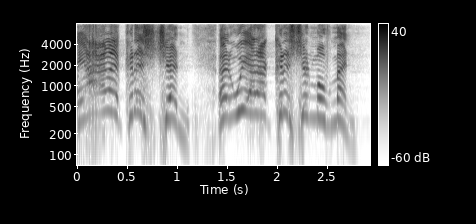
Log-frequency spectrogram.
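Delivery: high, loud proclaiming politician; shouted quote. Retold or imitated. Preacher mimicking politicians proclaiming their faith, loud and high. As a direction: belt out their claim up high.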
